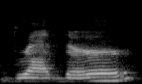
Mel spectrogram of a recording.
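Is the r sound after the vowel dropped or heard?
heard. The final r sound is clearly pronounced. "in American you produce both r sounds"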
